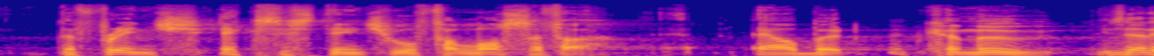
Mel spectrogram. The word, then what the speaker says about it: Camus: And so, you know, I remember the French existential Philosopher Albert Camus, is that how you pronounce it?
